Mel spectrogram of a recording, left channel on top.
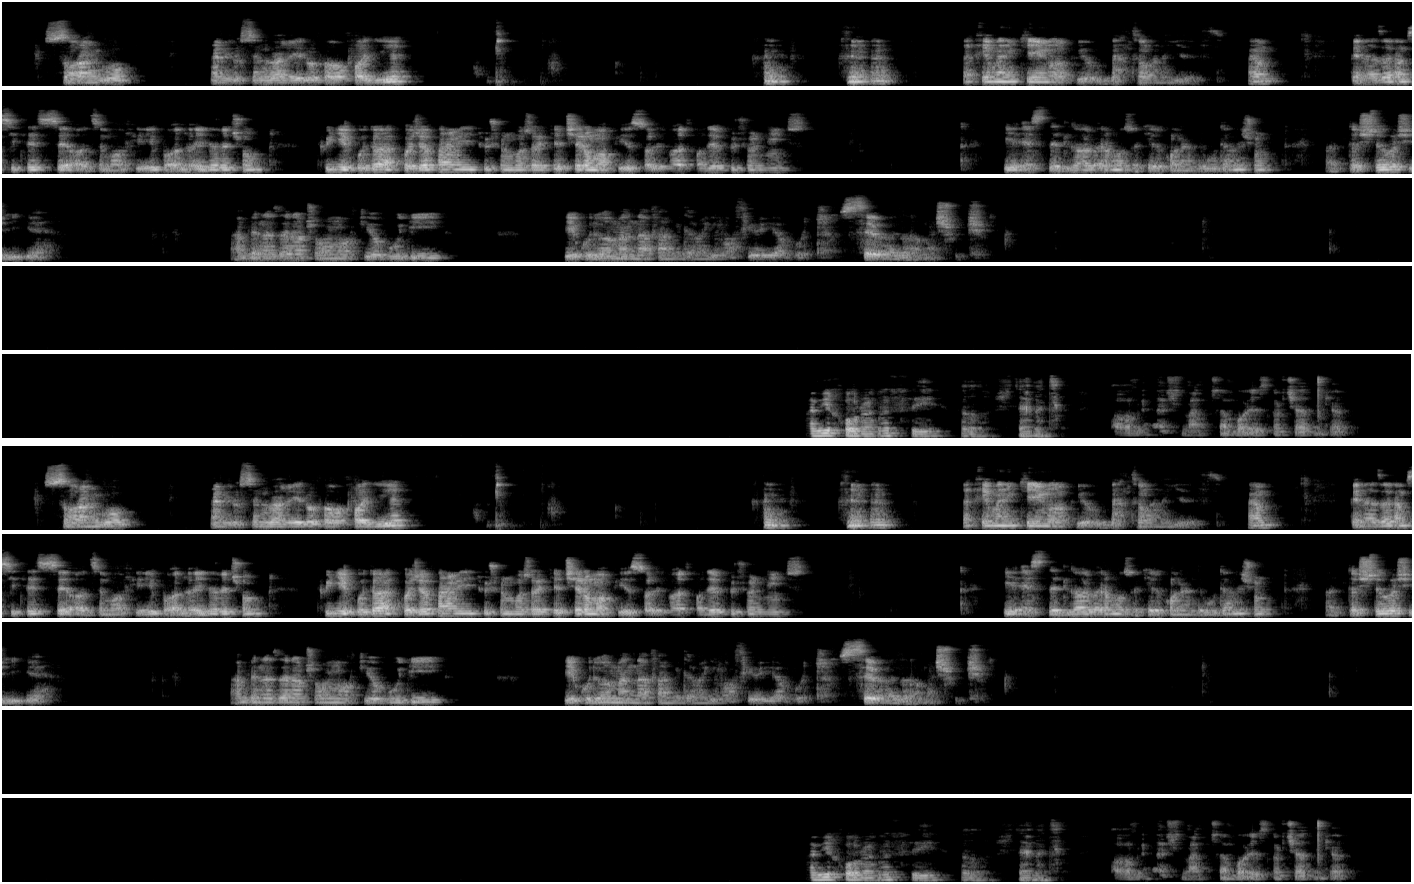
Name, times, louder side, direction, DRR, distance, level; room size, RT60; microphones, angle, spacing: voice 1, 0.4-1.3 2.1-4.0 7.6-7.8 8.4-8.9 9.6-12.2 12.5-12.7 13.5-16.7 17.3-22.1 24.1-26.8 27.3-28.7 30.5-32.6 33.8-38.0, right 1 dB, 90° right, 0.9 m, -22 dB
voice 2, 64.5-67.0, left 3 dB, 60° left, 0.5 m, -24 dB
voice 3, 67.5-69.8, right 1 dB, 10° right, 0.5 m, -32 dB
2.2 x 2.1 x 2.8 m
head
